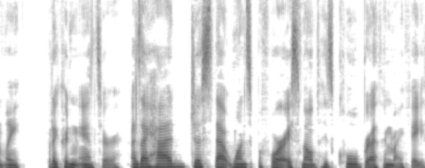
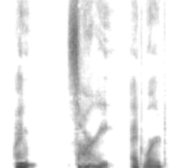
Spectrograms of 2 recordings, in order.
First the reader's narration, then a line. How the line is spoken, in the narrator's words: I whispered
